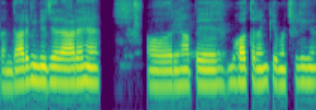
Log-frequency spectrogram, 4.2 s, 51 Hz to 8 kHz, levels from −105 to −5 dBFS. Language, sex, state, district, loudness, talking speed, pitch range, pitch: Hindi, female, Bihar, Samastipur, -18 LUFS, 200 wpm, 165-180 Hz, 175 Hz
